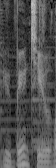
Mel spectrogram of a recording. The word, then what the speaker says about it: Ubuntu: It's not Ubuntu like a sandwich, but Ubuntu like the Zulu word for kindness.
